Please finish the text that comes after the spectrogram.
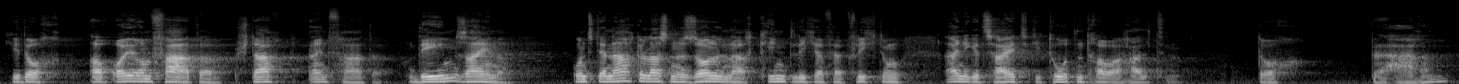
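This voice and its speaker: An actor playing an authoritative, smooth-talking middle-aged king in a classical radio drama, speaking formally and with regal measure. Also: on the low side, slow. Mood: stern, courtly. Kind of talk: classical German stage-verse radio drama acting.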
